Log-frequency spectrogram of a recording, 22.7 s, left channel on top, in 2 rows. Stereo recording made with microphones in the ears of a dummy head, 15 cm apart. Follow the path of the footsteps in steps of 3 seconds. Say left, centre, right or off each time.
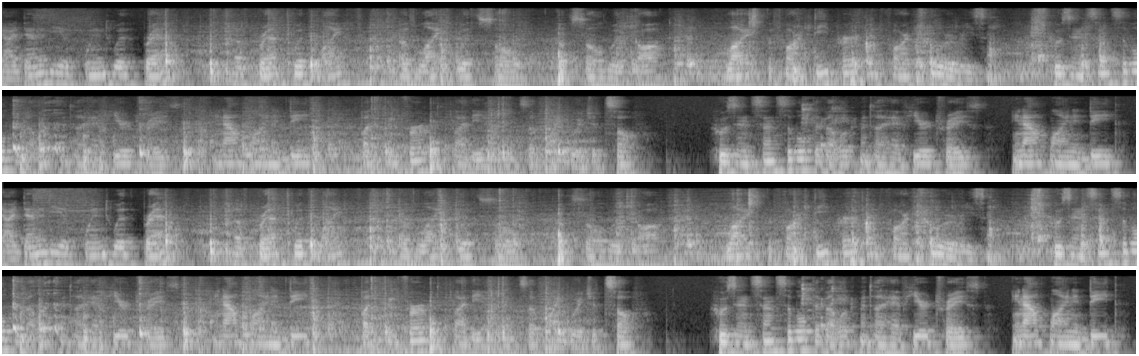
centre, right, right, right, right, right, off, off.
